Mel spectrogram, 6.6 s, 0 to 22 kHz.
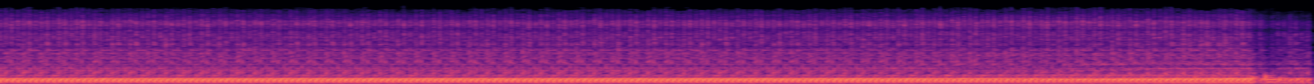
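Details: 1968 Detroit (GM) 3-53T two-stroke turbo diesel, first cold start after total overhaul, engine 4.5°C/40°F, outside -3°C; steady idle, strong low drone, crisp regular beat, no knocks or misses, stone cold, good oil pressure, no leaks; normal idle.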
